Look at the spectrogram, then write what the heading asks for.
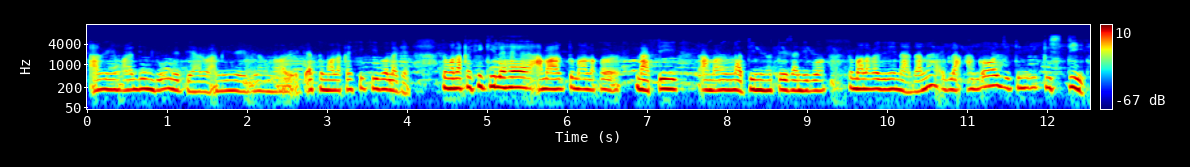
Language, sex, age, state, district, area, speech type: Assamese, female, 60+, Assam, Udalguri, rural, spontaneous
